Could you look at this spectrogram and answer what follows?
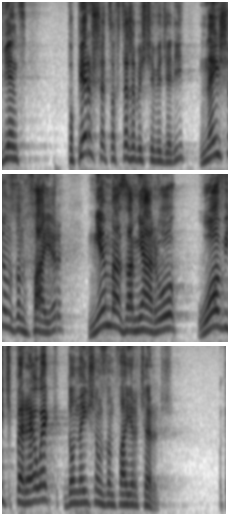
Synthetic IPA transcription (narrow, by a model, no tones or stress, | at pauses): vʲjɛnt̪s | pɔpʲjɛɾfʂɛt̪sɔxt̪sɛʐɛbɘɕt͡ɕɛvʲjed͡ʑelʲi | nɛjʂɔnzɔnfajɛɾ | ɲɛmazamʲjaɾu | wɔvʲit͡ɕpɛɾɛwɛkd̪ɔnɛjʂɔnzɔnfajɛɾt͡ʂɛɾt͡ʂ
